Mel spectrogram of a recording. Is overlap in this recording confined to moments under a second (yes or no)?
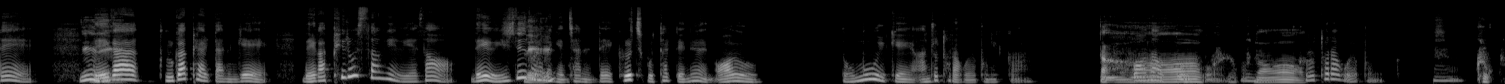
no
